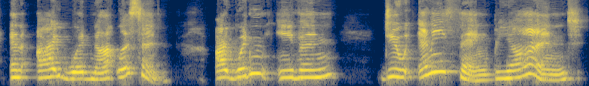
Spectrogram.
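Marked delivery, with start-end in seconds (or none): none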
